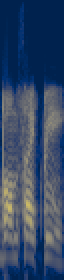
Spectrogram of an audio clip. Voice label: loc b, jungle fem; vo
